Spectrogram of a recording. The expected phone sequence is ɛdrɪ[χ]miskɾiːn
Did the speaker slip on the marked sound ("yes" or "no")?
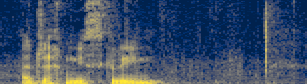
no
